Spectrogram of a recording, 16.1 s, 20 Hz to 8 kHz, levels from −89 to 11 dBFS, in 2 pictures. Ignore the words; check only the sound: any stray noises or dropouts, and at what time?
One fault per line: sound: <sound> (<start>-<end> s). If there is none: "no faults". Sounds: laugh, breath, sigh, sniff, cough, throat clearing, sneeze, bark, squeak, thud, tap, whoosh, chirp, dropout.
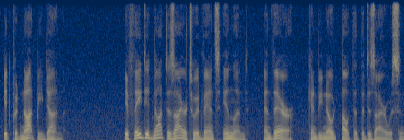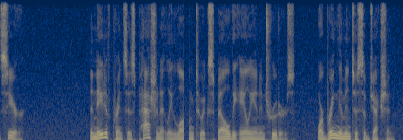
sound: dropout (6.7-6.8 s)
sound: dropout (11.7-11.9 s)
